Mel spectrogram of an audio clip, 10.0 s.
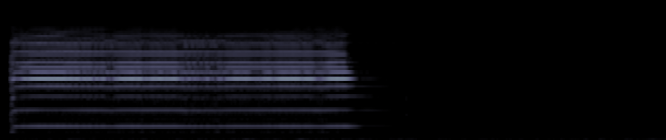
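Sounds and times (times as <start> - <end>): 
violin bowed mezzo-forte on the A string, A4 and B4: 0.2 - 5.4.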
